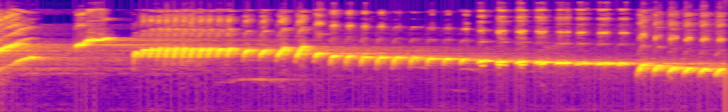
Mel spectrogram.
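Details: White-rumped shama song used as a lure for a fighting mood: a long trill of rapid repeated notes sliding slowly downward in pitch, opening with a brief rising whistle.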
